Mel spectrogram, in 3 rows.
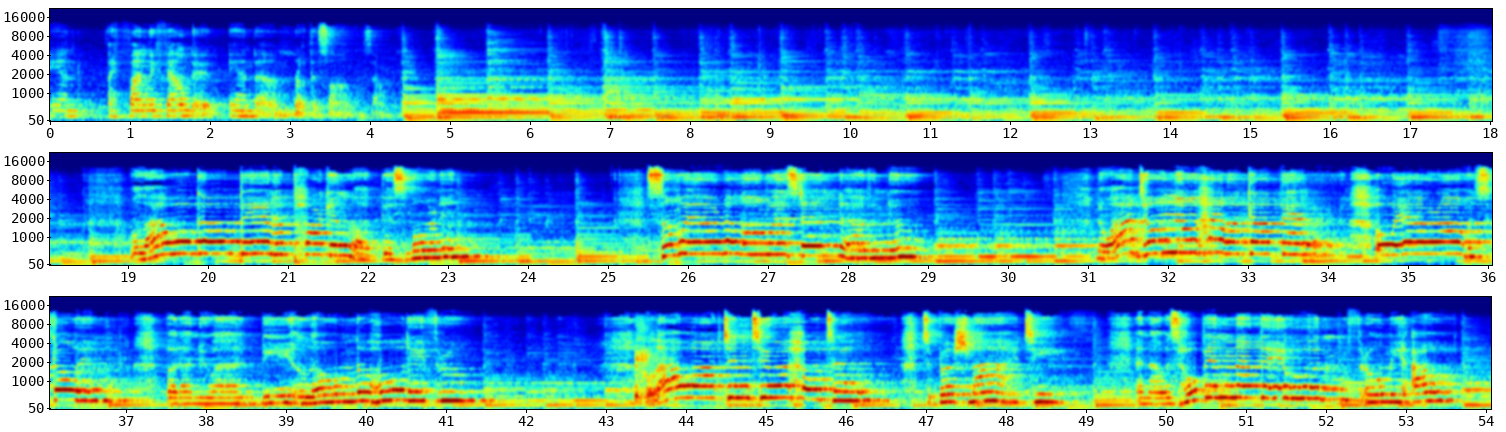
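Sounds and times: acoustic guitar strumming chords: 4.3 - 26.1, 41.6 - 47.0.

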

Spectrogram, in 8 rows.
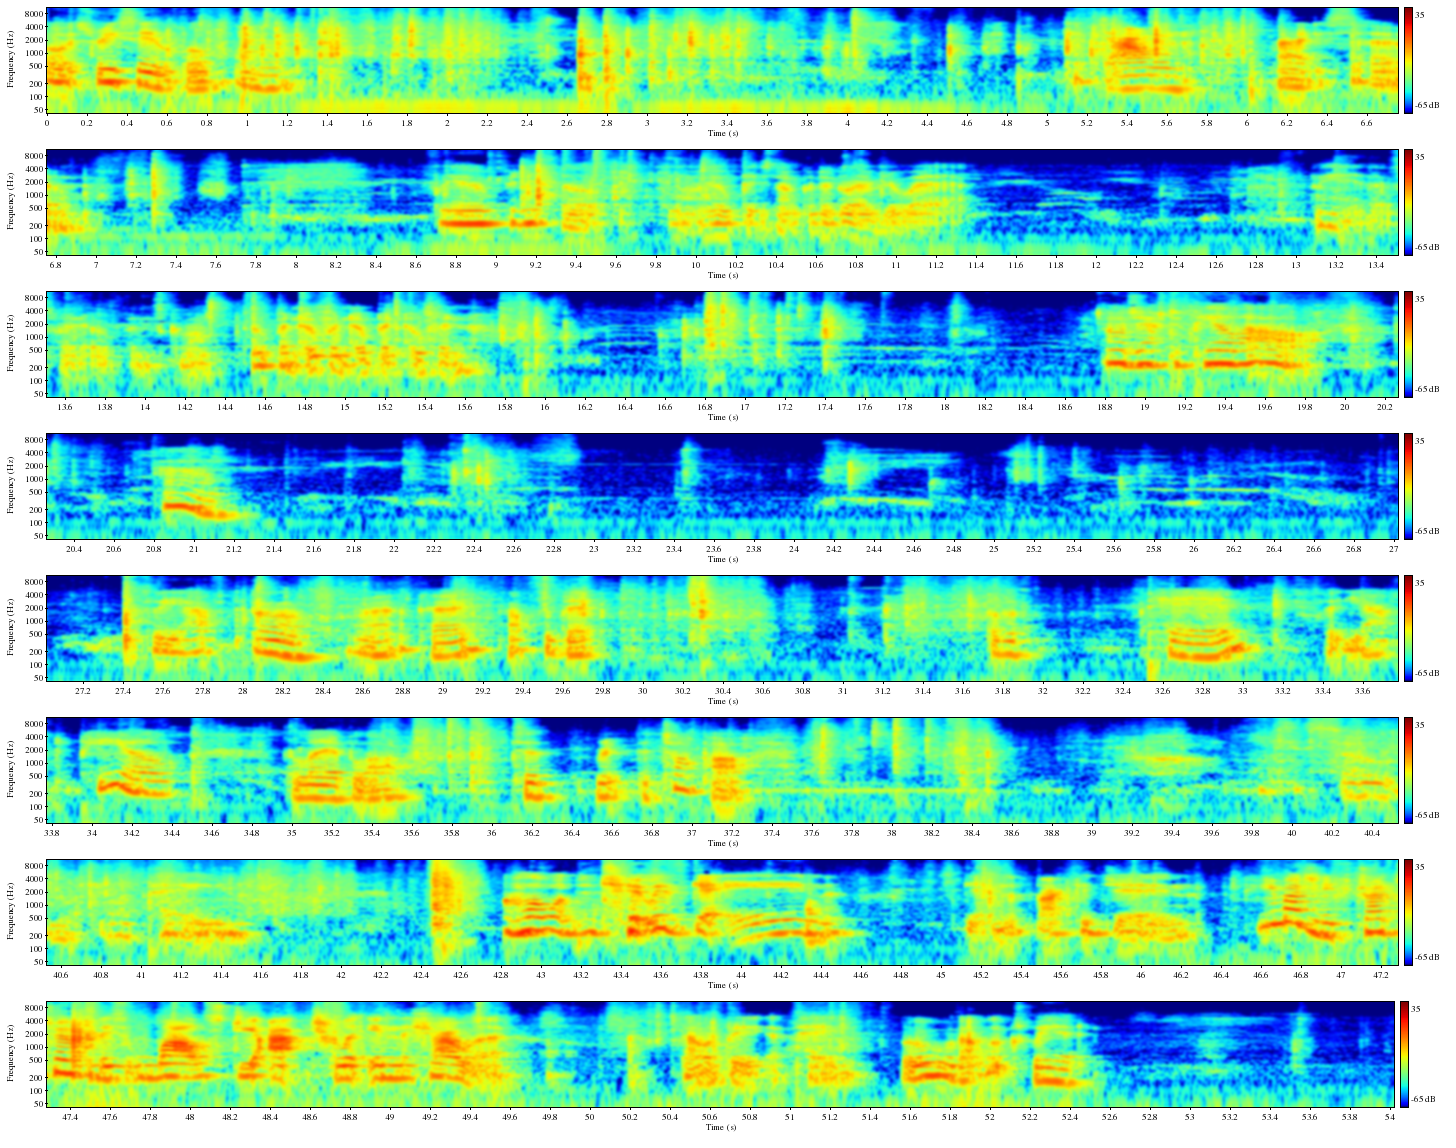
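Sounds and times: plastic packaging crackling: 0.0 - 7.8, 8.7 - 10.3, 13.7 - 18.2, 21.6 - 23.6, 24.2 - 51.5
plastic pouch crinkling: 0.2 - 7.8, 14.0 - 18.2, 27.0 - 51.5.

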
